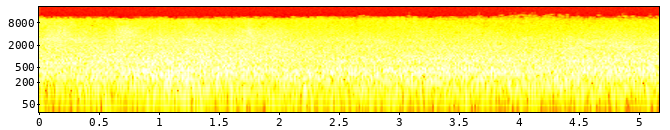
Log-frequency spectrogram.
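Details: Constant broad rushing wind or surf-like roar throughout, with no animal calls.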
